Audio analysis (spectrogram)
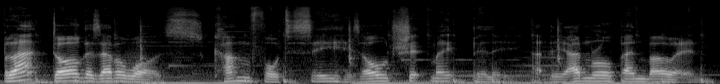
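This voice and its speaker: A man voicing a sly old sailor from a storybook, menacing and wheedling, with rough speech and dropped H's. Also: mid-range voice, slow, hardly any pauses, soft background music. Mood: bold, taunting.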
